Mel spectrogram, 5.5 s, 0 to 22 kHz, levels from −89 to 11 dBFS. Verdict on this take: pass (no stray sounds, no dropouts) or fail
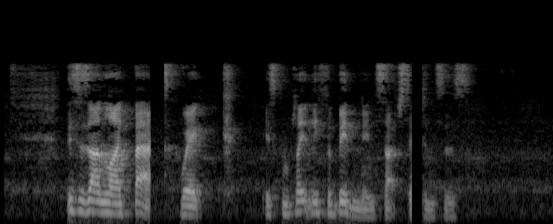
fail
